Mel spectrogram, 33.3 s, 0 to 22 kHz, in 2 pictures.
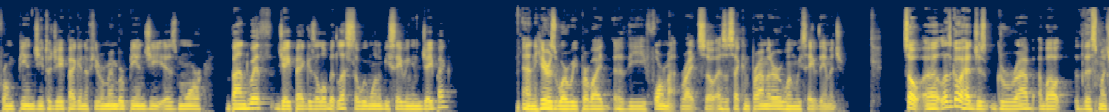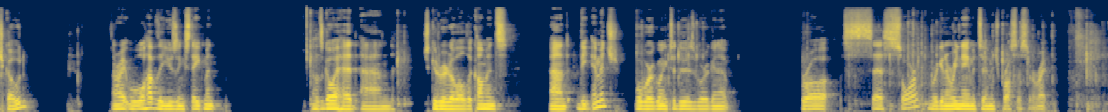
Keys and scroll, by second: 17.9 ctrl+v, 30.7 ctrl+w, 30.9 ctrl+c, 31.8 ctrl+w, 32.0 ctrl+v, 33.1 ctrl+w.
